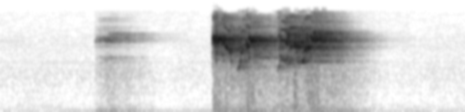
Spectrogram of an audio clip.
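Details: Lovebird pair being matched, Paud variety: a faint thin note followed by a loud, harsh double burst of high chirps.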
